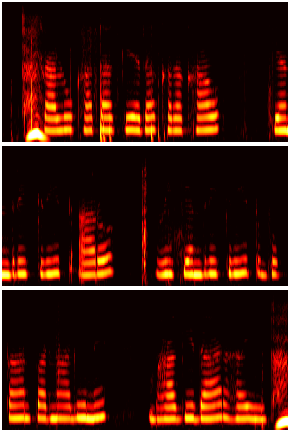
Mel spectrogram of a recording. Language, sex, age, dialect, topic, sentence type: Magahi, male, 31-35, Southern, banking, statement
